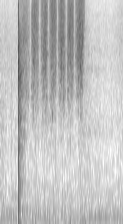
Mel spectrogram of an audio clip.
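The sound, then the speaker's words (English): A paper about Fauci being handled while searched for: a sharp crackle followed by a quick run of six or seven bright, hissy rustling strokes in an even rhythm, lasting about a second, with no talking. “Where is my Fauci ouchie paper? Ah, yeah, here it is.”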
